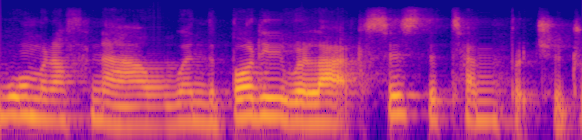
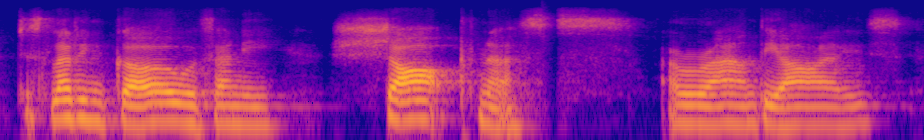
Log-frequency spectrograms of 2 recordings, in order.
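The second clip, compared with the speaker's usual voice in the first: guided meditation. Acted. Teacher guiding awareness along spine and breath, calm meditation. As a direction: guide them gently into stillness, phrase by phrase.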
